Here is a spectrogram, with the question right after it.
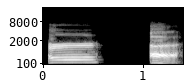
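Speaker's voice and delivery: "Er" high and held, "uh" dropped and punched; isolated vowel sounds. Shown as a demonstration. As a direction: sound out "Er", pause, then "uh". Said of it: "the vowels are er and uh".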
